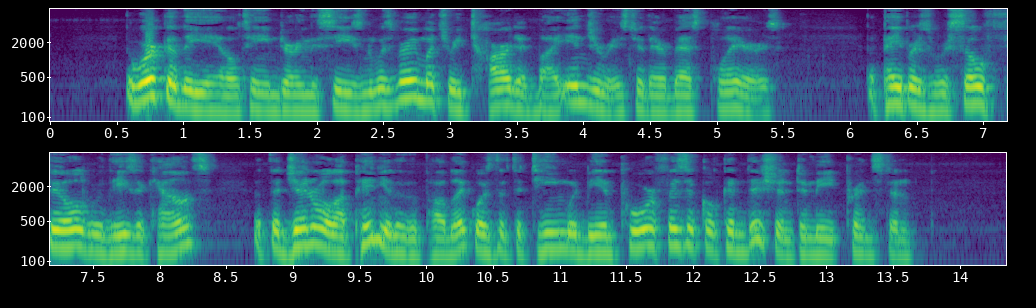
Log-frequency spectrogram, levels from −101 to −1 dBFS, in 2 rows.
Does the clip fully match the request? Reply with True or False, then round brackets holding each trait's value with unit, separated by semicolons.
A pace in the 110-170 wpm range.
False (195 wpm)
